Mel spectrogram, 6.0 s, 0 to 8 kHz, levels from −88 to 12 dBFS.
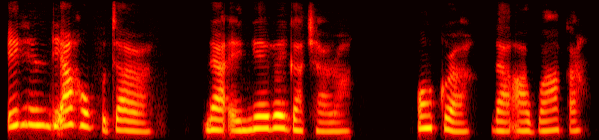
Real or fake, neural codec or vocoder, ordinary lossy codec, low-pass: fake; codec, 16 kHz, 0.8 kbps, ZipCodec; none; none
